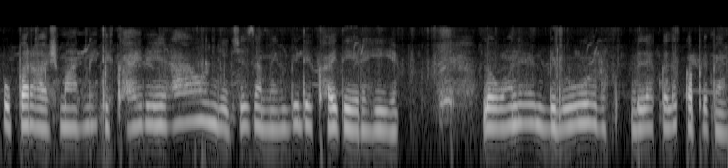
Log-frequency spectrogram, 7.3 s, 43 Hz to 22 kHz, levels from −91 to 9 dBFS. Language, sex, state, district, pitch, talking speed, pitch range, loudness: Hindi, female, Bihar, Purnia, 205 Hz, 195 wpm, 195-220 Hz, -30 LUFS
